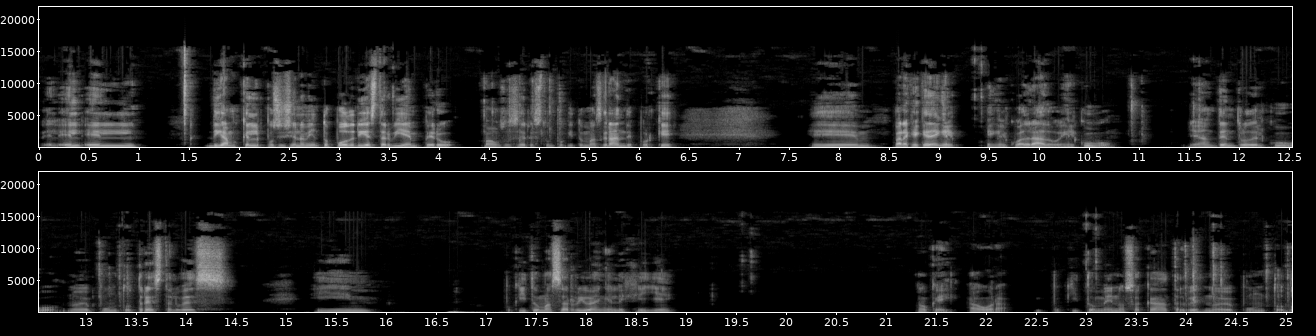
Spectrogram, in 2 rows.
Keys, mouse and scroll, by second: 4.9 click, 5.8 KP_9, 6.1 KP_Decimal, 6.3 KP_5, 6.5 KP_Enter, 10.8 click, 12.3 Right, 12.9 BackSpace, 14.5 KP_3, 14.7 KP_Enter, 21.0 click, 24.4 click.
